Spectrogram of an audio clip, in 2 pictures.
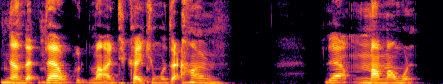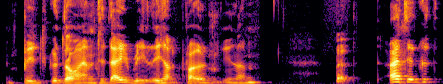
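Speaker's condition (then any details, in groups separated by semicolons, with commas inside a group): Cerebral palsy; diagnosed in early life, doctor told mother straight away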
